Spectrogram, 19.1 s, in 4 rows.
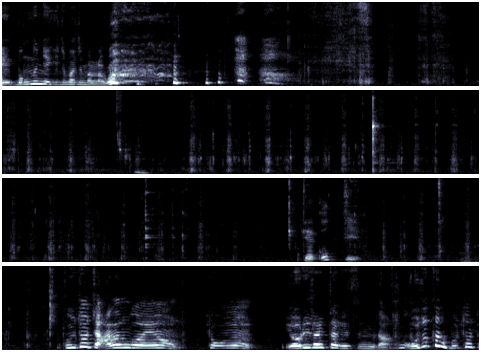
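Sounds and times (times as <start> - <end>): person chewing and crunching food: 2.8 - 15.0.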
